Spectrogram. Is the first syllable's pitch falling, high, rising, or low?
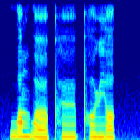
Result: high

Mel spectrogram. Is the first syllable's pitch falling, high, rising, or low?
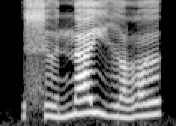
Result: low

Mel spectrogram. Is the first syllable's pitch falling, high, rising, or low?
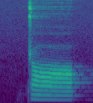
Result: low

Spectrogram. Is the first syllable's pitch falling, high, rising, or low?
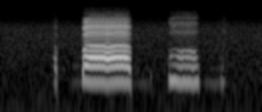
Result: high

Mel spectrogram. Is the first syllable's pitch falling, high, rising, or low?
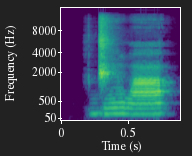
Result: high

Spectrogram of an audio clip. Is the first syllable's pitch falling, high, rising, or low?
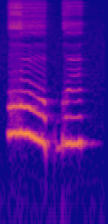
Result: falling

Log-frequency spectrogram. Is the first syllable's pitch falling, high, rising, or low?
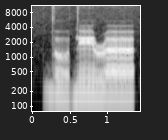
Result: falling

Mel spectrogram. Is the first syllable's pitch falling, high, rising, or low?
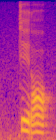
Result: falling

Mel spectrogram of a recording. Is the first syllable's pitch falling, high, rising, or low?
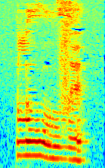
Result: high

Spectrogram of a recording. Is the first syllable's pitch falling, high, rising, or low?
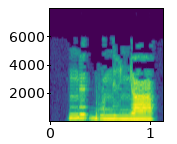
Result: high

